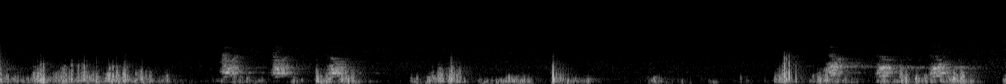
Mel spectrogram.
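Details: Female Karelian Bear Dog, filmed June 2016, asking for more friendly attention: short groups of tonal, wavering whines separated by stretches of rustling, snuffling and movement noise.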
